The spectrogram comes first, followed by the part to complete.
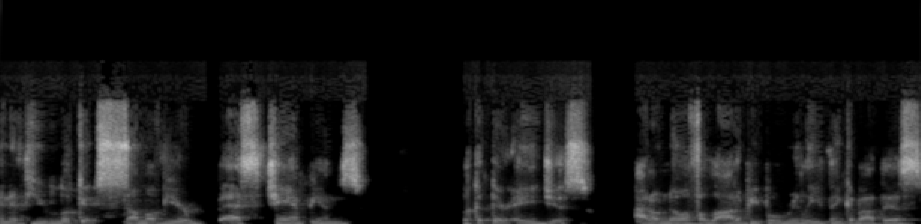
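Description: Very even loudness, lively intonation and a moderate pace in an ordinary speaking voice. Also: man, fairly high pitch for a man. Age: 50s. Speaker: podcast host and ATV builder. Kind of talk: casual chat.

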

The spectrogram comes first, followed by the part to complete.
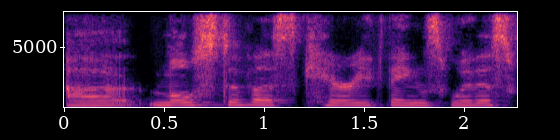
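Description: With a Mid-Atlantic accent, a woman speaks at a medium pitch and a moderate pace over a quiet background. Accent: American, Mid-Atlantic. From US, Maryland (Frederick). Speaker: spiritual podcast host, angel communicator. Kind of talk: spiritual teaching talk.

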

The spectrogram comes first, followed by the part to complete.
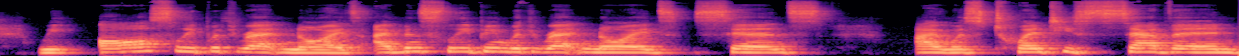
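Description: Fairly even intonation in a normal speaking voice. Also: woman. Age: 60s. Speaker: dermatologist. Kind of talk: interview.

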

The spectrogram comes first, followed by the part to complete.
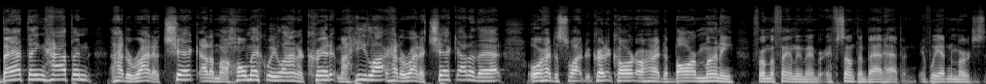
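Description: With hardly any pauses, a man talks at a very fast pace in a high pitch, using lively intonation and an enthusiastic tone. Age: 30s. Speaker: podcast host, pastor and financial coach. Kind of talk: motivational podcast monologue. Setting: studio.

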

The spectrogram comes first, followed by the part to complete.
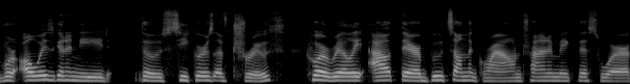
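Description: A woman's fairly low voice with an American accent, monotone and flat, at a moderate pace, in a dry, close sound with no echo. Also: very clean recording, silent background. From Los Angeles, US. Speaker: tv host and writer. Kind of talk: interview conversation. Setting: in person, Los Angeles.

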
